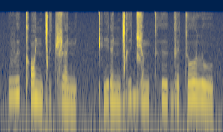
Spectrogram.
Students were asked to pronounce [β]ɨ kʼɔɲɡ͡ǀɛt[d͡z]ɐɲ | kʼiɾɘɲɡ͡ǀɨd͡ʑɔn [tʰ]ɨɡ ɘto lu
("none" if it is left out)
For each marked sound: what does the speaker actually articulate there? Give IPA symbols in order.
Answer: β, ʐ, tʰ

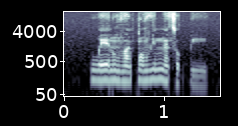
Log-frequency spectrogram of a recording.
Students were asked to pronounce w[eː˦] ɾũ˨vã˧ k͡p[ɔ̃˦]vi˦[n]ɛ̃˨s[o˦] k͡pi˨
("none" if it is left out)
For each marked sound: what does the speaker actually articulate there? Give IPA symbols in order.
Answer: eː˧, ɔ̃˦, n, o˨

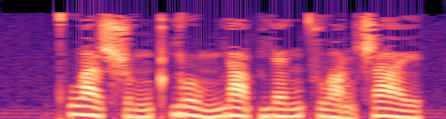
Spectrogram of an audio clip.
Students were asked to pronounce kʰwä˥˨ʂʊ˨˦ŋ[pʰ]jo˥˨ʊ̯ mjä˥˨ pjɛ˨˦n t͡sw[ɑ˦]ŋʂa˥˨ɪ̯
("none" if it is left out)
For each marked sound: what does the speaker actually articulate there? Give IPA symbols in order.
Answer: pʰ, ɑ̰˨˩

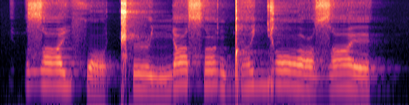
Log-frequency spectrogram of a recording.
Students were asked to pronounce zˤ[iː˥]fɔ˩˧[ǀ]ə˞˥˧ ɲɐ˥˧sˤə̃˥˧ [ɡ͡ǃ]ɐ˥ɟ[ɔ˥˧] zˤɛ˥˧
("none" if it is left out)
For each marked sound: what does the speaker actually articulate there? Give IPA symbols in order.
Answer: iː˥, ǁ, ɡ͡ǃ, ɔː˥˧

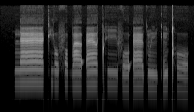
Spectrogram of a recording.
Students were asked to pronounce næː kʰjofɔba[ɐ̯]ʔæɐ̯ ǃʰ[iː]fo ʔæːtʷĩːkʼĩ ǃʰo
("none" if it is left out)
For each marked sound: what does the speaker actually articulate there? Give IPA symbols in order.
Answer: ɐ̯, iː

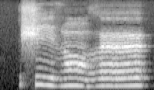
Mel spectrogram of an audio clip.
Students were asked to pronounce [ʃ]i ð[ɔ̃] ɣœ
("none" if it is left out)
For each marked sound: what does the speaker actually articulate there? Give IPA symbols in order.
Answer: ʃ, ɔ̃

